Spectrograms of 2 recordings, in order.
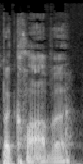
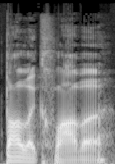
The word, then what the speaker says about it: balaclava: I believe it's pronounced Bava pause podcast hey what's up everybody I'm just going through editing this so me and Ash forgive us we totally butchered the word balaclava balaclava is the thing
